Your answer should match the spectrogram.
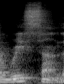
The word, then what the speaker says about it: Rhysand: Ao longo disso, o grão-senhor da corte noturna, que é o Rhysand, que eu quero falar Rhysand, porque o nome dele é meio complicado assim, escrito, mas é Rhysand, a pronúncia certa.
